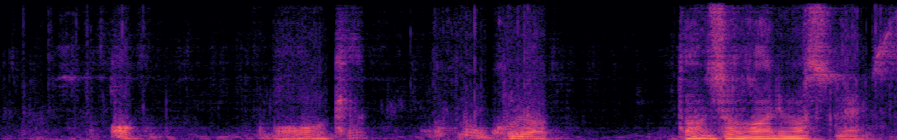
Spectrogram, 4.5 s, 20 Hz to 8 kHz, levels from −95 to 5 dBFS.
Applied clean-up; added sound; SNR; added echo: neural separator model SepFormer DNS4.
